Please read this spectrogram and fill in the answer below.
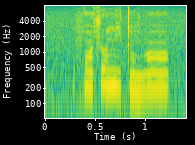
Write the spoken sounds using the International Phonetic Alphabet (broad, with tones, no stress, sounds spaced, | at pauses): f ɔ̃˧ s o˦ n i˧ t ũ˨ ɡ ɔ̃˧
